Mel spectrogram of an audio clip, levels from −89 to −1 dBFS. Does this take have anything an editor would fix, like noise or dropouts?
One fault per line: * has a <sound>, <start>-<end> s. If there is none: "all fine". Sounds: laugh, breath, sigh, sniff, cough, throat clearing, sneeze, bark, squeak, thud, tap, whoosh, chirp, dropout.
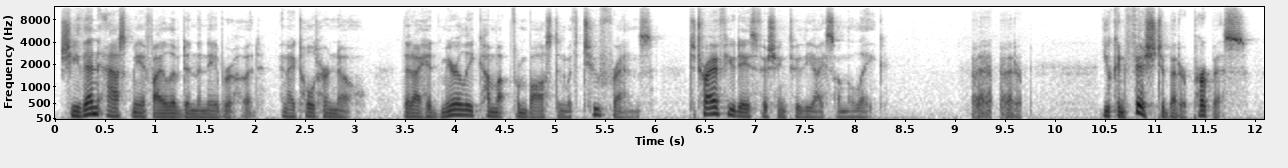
* has a laugh, 9.1-9.7 s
